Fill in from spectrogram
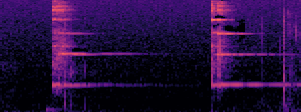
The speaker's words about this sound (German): Ich dachte, wir stoßen an.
